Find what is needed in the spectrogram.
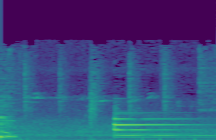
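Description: A large yoke-mounted bell rung once about a second in, sounding several steady tones together that ring on and slowly fade.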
